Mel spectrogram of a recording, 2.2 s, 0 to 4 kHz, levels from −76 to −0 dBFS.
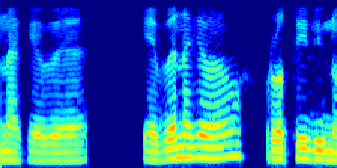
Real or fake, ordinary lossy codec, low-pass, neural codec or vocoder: real; Opus, 32 kbps; 3.6 kHz; none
